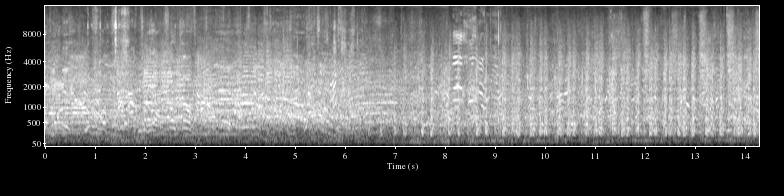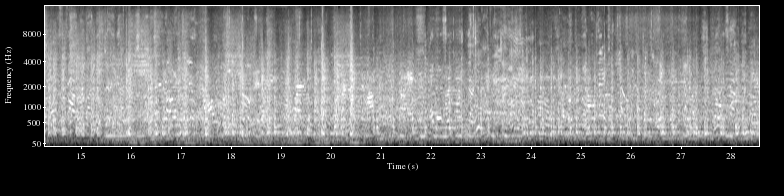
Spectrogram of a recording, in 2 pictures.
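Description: College marching band playing in the stands: sustained brass chords from the trumpets and trombones over the first several seconds. The sound then turns to a denser drumline passage of snare drums and crash cymbals under the horns, with a steady low bass note from about halfway through.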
